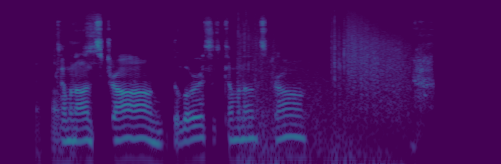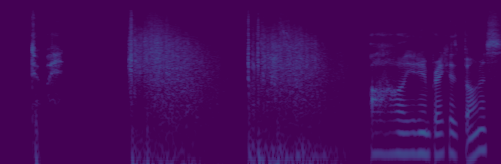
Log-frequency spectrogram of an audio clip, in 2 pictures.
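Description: A man talks with animation close to a headset microphone.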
